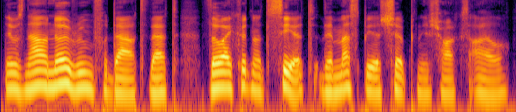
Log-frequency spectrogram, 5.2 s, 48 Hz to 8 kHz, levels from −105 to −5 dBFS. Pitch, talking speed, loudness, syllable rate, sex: 130 Hz, 255 wpm, -17 LUFS, 5.3 syllables/s, male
